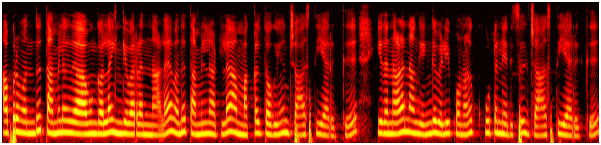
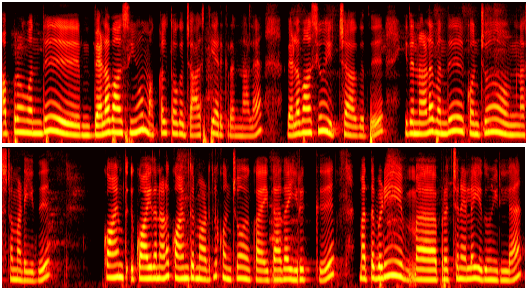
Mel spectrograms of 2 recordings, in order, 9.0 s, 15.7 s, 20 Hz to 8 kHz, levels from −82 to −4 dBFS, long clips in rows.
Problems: constant background noise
